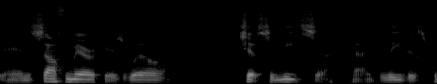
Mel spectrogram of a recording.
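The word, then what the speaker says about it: Chichén Itzá: Chichen Itza, I believe is the pronunciation of the name.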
